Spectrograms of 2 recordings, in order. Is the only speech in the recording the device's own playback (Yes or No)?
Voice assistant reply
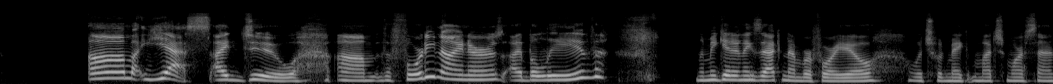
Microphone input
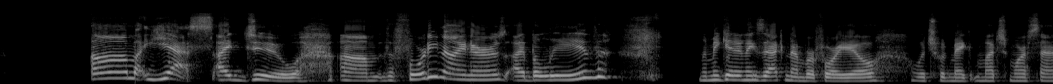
Yes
